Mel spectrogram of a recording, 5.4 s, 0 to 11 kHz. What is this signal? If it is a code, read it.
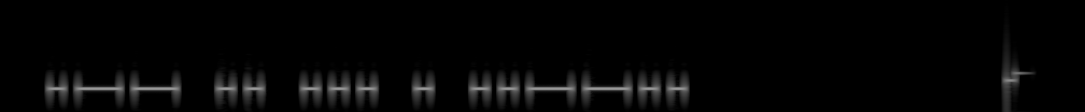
Morse code, heard as a keyed tone, about 17 wpm, 700 Hz. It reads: WISE?
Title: Sentences from Top 1600 Words 17wpm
